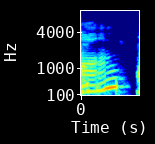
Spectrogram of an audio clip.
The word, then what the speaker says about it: Huang: Huang.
